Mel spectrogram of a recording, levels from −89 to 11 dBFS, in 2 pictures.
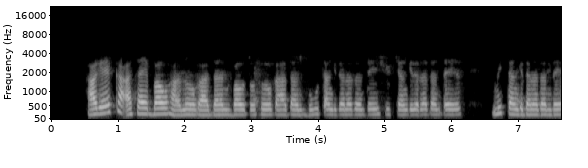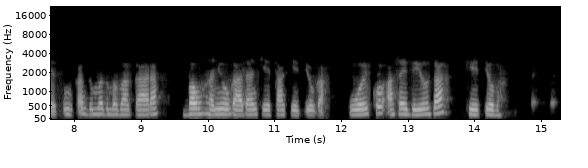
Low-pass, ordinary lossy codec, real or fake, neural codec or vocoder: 3.6 kHz; AAC, 24 kbps; fake; vocoder, 22.05 kHz, 80 mel bands, Vocos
